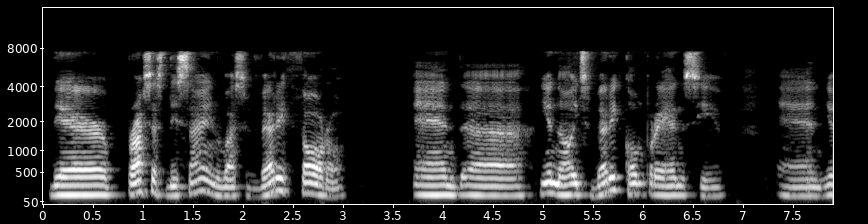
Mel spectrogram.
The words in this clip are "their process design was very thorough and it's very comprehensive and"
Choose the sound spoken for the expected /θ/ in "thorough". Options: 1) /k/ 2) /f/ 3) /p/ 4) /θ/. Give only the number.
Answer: 4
